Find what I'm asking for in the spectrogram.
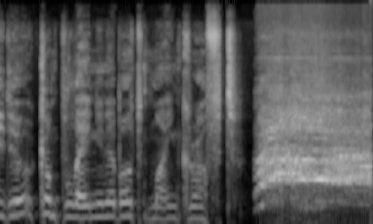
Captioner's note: pained scream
